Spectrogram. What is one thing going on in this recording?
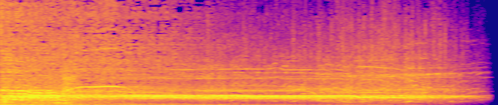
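A large crowd cheers and whistles loudly in an echoing hall.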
